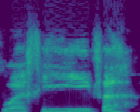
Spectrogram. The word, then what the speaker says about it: خيفة: It's not khifa. No, it's khifa. It's not khifa. No, it's khifa.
